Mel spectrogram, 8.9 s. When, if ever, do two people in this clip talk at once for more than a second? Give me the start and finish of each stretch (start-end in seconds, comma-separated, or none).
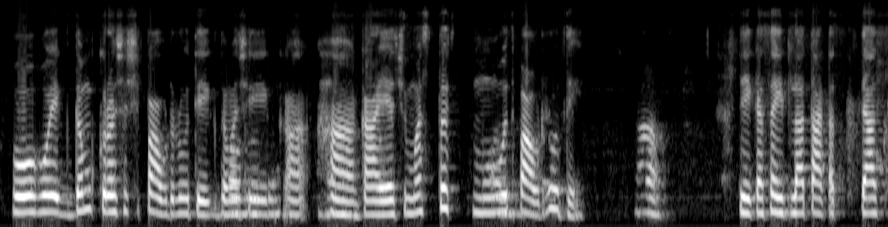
none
